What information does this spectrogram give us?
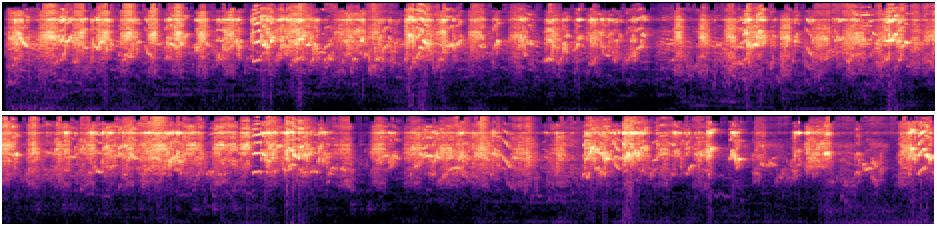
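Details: Budgerigars in an outdoor breeding colony, many birds chirping at once: a dense, continuous high chatter of scratchy warbles and squeaks with no pauses, plus a faint steady high whine.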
